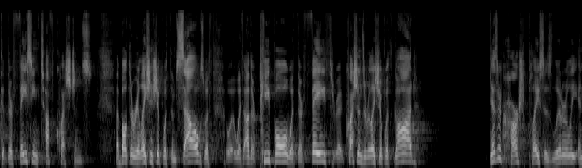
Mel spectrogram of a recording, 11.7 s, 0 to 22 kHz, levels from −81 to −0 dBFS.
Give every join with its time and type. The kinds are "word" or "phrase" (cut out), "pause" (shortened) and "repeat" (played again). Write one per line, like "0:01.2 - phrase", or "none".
0:10.1 - word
